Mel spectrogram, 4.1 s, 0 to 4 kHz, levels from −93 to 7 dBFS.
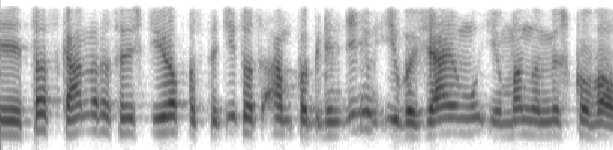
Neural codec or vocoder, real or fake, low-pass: codec, 24 kHz, 1.2 kbps, DualCodec; fake; 3.6 kHz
